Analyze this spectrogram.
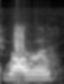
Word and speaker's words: Rauru: You being a sage, almost as powerful as Rauru. Is that how you say it? Rauru? Yes, Rauru.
